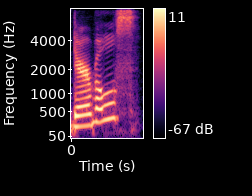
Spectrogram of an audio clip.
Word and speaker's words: nerble: He is a pair of dream creatures who are are called nerbles like Nurbble. I spell it real quick.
